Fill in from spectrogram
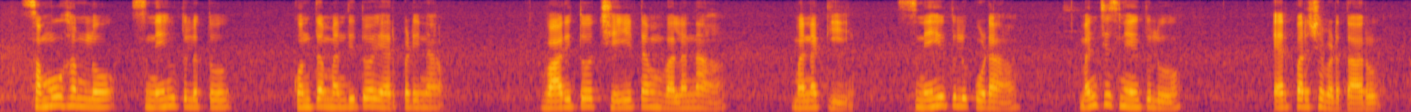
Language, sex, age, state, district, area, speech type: Telugu, female, 45-60, Andhra Pradesh, Eluru, urban, spontaneous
